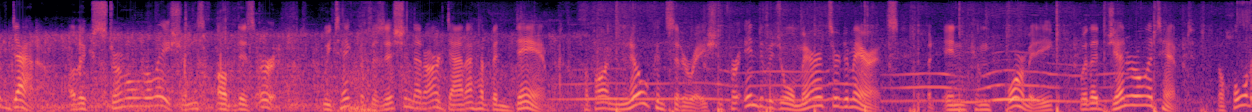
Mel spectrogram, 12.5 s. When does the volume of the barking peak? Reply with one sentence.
The volume of the barking peaks at 10 seconds.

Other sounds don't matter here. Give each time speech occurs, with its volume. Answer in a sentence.
The speech can be heard from 0.0 to 12.4 s, at a steady volume.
